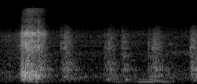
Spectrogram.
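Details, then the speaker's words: Three-day-old LG WT4870CW washer after about five loads, on hot normal wash cycle, half-full regular load, short scratchy squeaks about every third of a second while agitating; owner suspects suspension bars, source unclear. "this is my new LG washer it's only about 3 days old I've done about five loads through it and it started squeaking bad sounds like it's coming from this corner that I can't tell"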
